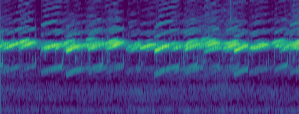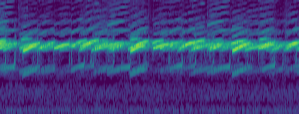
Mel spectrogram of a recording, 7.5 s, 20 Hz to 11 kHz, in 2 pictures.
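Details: Chorus of northern spring peepers recorded at dusk, 9:08 p.m. on 18 May 2020, Chezzetcook salt marsh, Nova Scotia; innumerable high, short, rising peeps overlap densely, producing a relentless shrill sleigh-bell-like din.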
